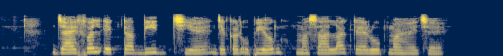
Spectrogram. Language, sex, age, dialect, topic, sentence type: Maithili, female, 18-24, Eastern / Thethi, agriculture, statement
